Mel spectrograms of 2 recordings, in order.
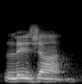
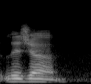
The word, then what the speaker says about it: Lejeune: Lejeune, yes. Seriously, that's how it's pronounced, apparently. We confirmed it with FSU side. Lejeune. I went and I listened to like a French dialect thing like 3 or 4 times today to be able to say it correctly. It's Lejeune. So Lance Lejeune.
